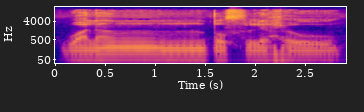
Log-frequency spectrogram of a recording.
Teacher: Nun mati bertemu dengan huruf ta, maka ini adalah ikhfa. Cara membacanya adalah dengan mendengungkannya selama 2 harokat.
